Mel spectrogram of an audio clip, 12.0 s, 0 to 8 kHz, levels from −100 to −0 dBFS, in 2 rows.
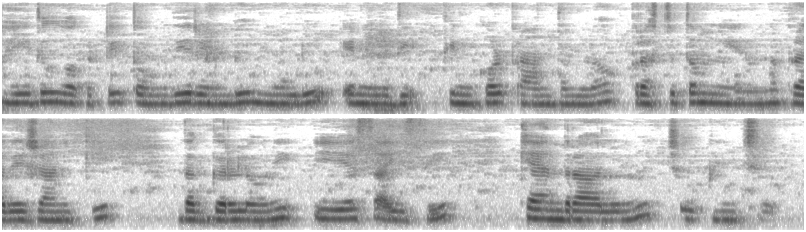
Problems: low volume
